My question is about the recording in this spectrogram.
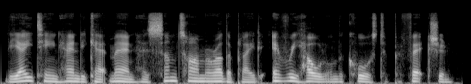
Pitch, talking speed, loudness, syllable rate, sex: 130 Hz, 230 wpm, -17 LUFS, 6.1 syllables/s, male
